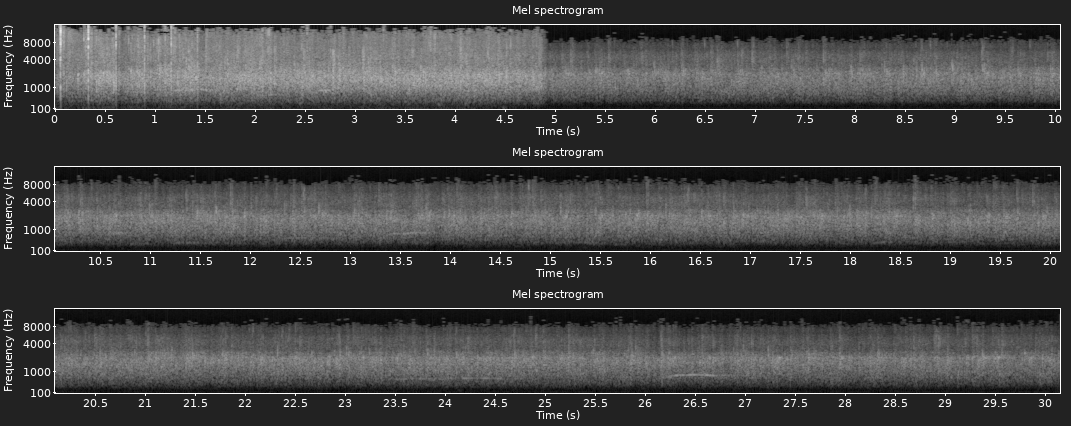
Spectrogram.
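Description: Chamber full of legislators applauding. The clapping is loudest for about the first five seconds, then drops suddenly to a steady, quieter applause that carries on.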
